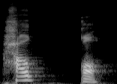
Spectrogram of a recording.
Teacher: jangan kita tahan suara qalqalah tu. Jangan bunyi hamzah.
